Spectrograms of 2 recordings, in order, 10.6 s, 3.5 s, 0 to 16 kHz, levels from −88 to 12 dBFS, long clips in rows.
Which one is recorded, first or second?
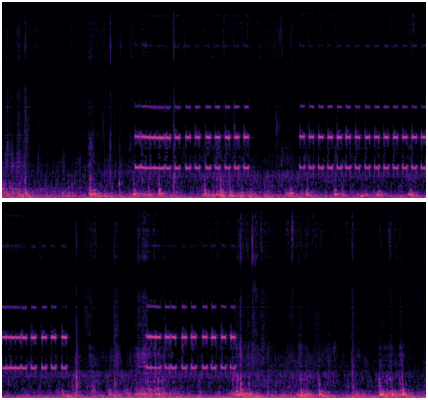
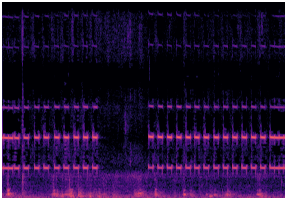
second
